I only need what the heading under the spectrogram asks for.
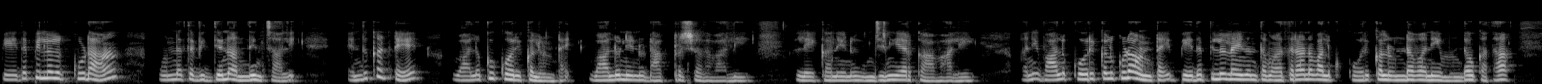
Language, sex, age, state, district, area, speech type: Telugu, female, 18-30, Andhra Pradesh, Anantapur, rural, spontaneous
